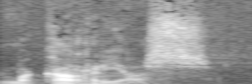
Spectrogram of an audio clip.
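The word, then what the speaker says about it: makarios (μακάριος): And the Greek word that's translated blessed is the word makarios, or for you Greek scholars, you actually roll your R's in Greek, makarios.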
